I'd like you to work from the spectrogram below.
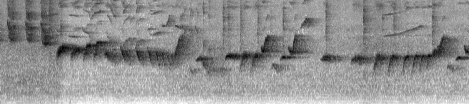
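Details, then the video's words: Lively song of White-rumped shamas, local and forest-imported birds: rapid clicking opens, then a long run of loud wavering whistles stepping down in pitch, repeated phrases with sharp ticks between them. "Meriah nya Suara Murai Batu LOKAL Dan Hutan IMFORT"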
